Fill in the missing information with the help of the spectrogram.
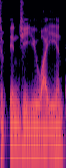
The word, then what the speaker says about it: Nguyen: Yeah, it's Nguyen. – It's just Nguyen? – Yeah. – Johnny Nguyen? – Yeah, Nguyen or Nguyen. – Well, which is it? – It's either one.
